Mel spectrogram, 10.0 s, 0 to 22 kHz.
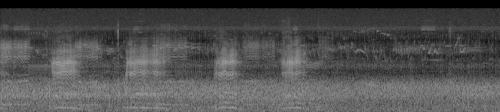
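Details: In Cambridgeshire, UK, on 20 April 2021 around 6:39 pm, a ewe bleats repeatedly, calling for her lamb with wavering, nasal cries.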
